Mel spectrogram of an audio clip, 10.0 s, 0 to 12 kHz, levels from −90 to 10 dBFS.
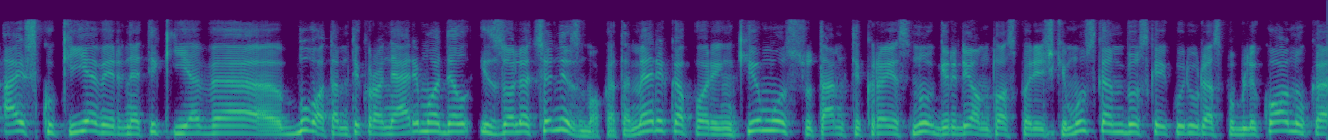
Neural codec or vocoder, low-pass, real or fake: none; 7.2 kHz; real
